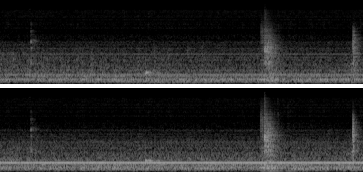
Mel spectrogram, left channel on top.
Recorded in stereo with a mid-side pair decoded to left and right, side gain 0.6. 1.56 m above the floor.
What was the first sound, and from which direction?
A fan, straight ahead.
